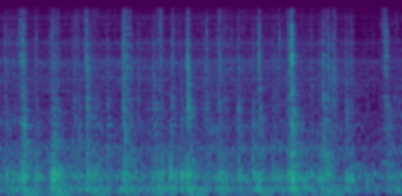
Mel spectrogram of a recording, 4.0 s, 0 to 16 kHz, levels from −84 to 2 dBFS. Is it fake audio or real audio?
real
